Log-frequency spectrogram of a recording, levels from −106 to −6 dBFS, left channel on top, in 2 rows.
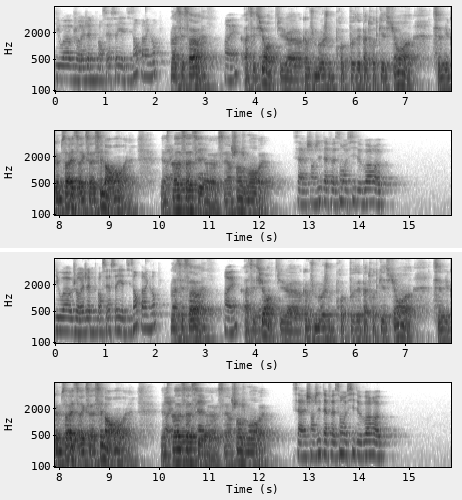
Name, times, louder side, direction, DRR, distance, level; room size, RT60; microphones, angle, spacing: voice 1, 0.0-2.1 3.4-4.2 10.0-11.1 12.7-14.4, right 4 dB, 75° right, 5 dB, 0.6 m, -38 dB
voice 2, 2.3-3.1 3.8-12.1, equal, 10° left, 1 dB, 1.0 m, -31 dB
11.5 x 4.3 x 2.6 m, 0.87 s
head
